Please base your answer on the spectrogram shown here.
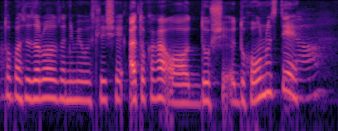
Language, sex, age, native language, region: Slovenian, female, 18-29, Slovenian, Drava region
